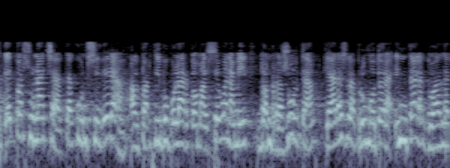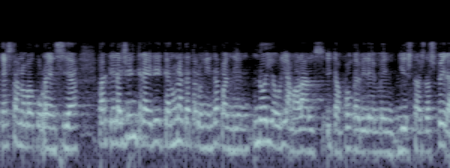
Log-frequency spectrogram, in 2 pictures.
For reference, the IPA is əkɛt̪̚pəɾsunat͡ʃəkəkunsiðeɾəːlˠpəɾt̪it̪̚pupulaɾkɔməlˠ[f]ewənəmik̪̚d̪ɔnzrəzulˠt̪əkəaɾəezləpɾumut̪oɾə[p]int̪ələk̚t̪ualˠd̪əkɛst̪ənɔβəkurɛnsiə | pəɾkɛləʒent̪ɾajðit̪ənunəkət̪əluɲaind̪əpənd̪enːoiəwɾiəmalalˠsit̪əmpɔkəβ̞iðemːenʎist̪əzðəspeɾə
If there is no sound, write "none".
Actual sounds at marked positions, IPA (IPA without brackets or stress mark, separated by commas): s, ʔ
